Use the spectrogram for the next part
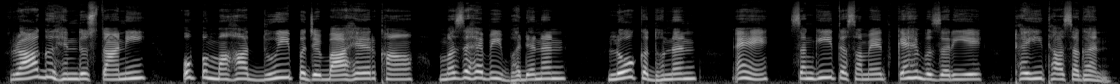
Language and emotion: Sindhi, neutral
